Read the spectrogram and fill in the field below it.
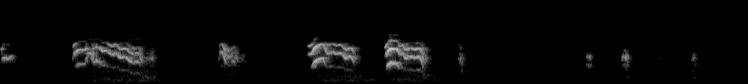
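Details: Whimpering from young Blenheim Cavalier King Charles Spaniel puppies, a litter of six kept in a home puppy pen: drawn-out wavering whines in a cluster of four, followed by scattered faint short squeaks.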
